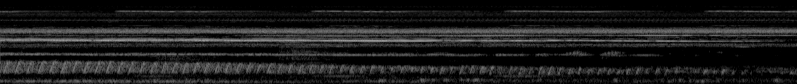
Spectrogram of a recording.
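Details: Gibbon song in Borneo rainforest at Semenggoh Nature Reserve near Kuching, 07:58 in the morning: a fast bubbling trill of whoops that slowly slides lower over eight seconds, with loud continuous insect drone throughout.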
